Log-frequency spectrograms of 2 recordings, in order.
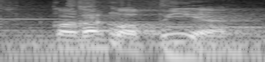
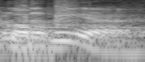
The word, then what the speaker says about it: Konkopia: Ini Konkopia bacanya gimana, Mas? Konkopia? Betul sekali, Pak. Bapak kalau tahu. Betul, betul, betul. Konkopia gitu.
